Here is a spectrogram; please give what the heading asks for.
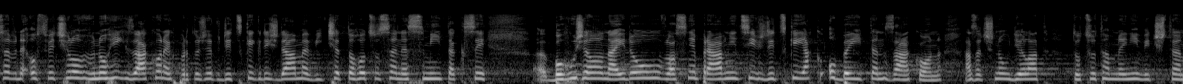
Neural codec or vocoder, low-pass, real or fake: none; 10.8 kHz; real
